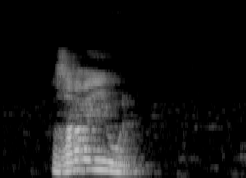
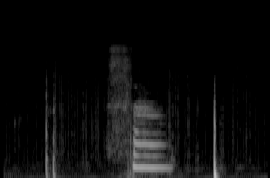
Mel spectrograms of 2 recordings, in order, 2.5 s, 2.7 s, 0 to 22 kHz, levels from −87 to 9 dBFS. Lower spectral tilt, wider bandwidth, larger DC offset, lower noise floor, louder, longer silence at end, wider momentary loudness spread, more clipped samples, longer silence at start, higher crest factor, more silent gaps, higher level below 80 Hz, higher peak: second, -7.5 dB/octave vs -9 dB/octave; about the same, 7 kHz vs 7.6 kHz; neither; about the same, -71 dBFS vs -69 dBFS; first, -20 LUFS vs -34 LUFS; first, 1.1 s vs 0.5 s; second, 12 LU vs 21 LU; neither; about the same, 0.5 s vs 0.55 s; about the same, 22 dB vs 26 dB; neither; second, -68 dBFS vs -44 dBFS; first, -2 dBFS vs -10 dBFS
